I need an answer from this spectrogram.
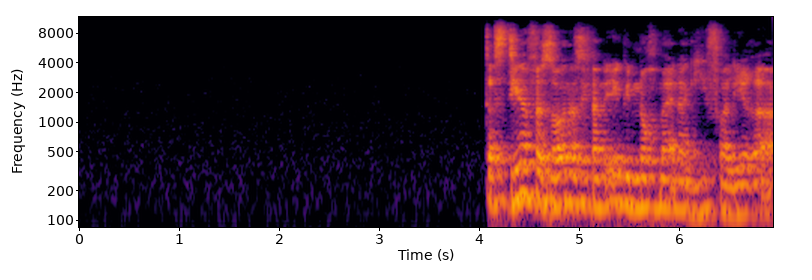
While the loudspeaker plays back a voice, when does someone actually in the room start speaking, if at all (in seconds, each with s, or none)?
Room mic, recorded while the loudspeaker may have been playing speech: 4.1 s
